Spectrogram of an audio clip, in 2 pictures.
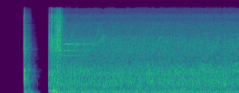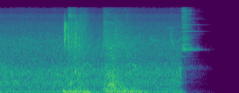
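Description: Wind rustles through tall grass outdoors.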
